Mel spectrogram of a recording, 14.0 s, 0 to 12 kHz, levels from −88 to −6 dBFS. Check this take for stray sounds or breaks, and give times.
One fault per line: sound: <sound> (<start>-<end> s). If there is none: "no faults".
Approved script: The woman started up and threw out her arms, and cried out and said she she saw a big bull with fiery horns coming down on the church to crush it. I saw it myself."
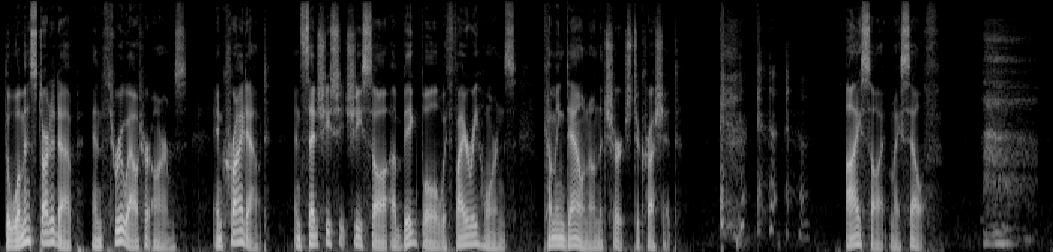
sound: cough (9.6-10.8 s)
sound: sigh (13.1-13.8 s)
